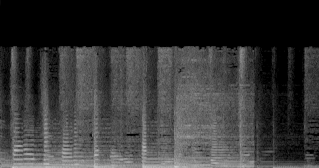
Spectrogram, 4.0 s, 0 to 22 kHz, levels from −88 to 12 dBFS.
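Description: At 3.17 s the audio suffers a sudden gain jump, dropping about 19 dB instantly, likely from a setting change applied without a ramp; unlike a fade, sound and background noise fall together with no gradual slope.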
